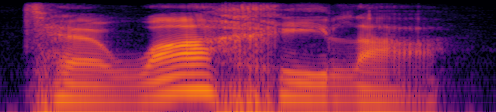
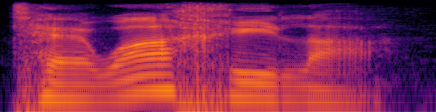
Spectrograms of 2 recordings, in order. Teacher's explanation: the accent still stays on the second syllable even though that guttural H moved up a little bit yeah the accent stays on the second syllable in this word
